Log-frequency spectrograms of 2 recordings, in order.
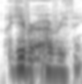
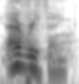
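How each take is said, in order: First: Said in the usual way. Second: Repeated word pushed higher, louder; emotional emphasis. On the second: A narrator's reading. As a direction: break with feeling on it. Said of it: "my eyes starting to well up".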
